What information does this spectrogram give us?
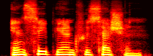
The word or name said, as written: incipient recession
